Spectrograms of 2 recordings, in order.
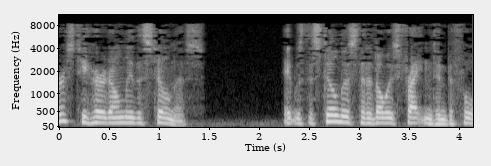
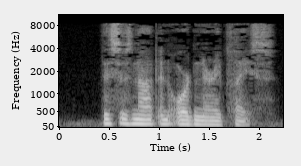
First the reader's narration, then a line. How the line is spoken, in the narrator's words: she whispered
